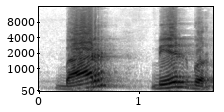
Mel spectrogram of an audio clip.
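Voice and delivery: bar, bir, bur with a, i, u clearly apart; vowel contrast drill. Shown as a demonstration. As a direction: drill the three vowels one by one. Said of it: "kata-kata ini terdiri dari huruf ba dan ra". (latihan bar, bir, bur dengan vokal berbeda)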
